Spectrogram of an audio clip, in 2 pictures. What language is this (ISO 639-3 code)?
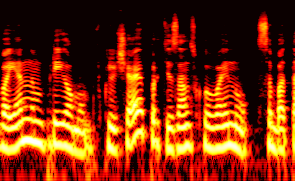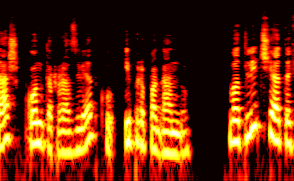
rus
